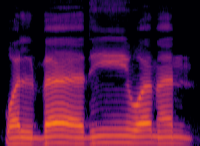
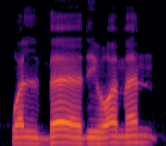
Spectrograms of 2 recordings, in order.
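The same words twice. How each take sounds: First: والبادي ومن with a long ee linking the words; slow linked reading, "baadii" in والبادي; ya kept. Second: Said in the usual way. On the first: Shown as a demonstration. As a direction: recite والبادي slowly, holding the final ee. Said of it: "بإثبات الياء وصلا". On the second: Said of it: "قرأ بإثبات الياء وصلا".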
